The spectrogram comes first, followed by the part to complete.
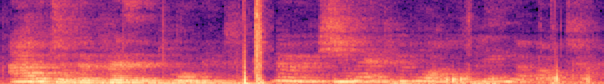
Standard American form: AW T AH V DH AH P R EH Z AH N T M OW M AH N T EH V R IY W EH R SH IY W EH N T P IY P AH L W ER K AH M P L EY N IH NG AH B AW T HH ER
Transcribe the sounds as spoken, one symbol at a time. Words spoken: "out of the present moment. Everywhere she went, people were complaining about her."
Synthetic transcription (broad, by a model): AW T AH V DH AH P R EH Z AH N T M OW M AH N T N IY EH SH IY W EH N P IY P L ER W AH P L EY IH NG AH B AW T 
